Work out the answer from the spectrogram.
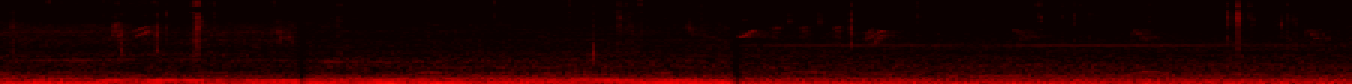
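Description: A steady low hum, which drops suddenly about three and a half seconds in, with a few short high bird chirps in the second half.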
